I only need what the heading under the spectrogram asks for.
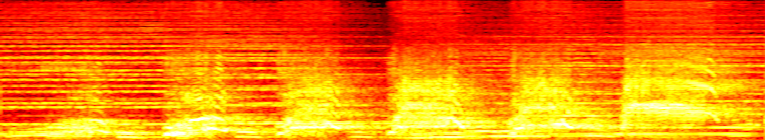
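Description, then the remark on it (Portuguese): Loud, guttural growls from a running, monstrous orc-like creature, coming in about five rough, snarling bursts one after another, continuous with no talking. “Você ouve som de, de orc correndo.”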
